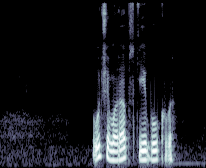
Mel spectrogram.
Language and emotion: Russian, neutral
